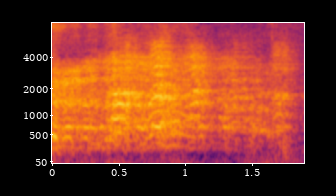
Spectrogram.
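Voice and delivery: a real burst of laughter; laughing aloud. Real, not acted. Storyteller laughing at her own tale. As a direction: laugh at the joke.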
